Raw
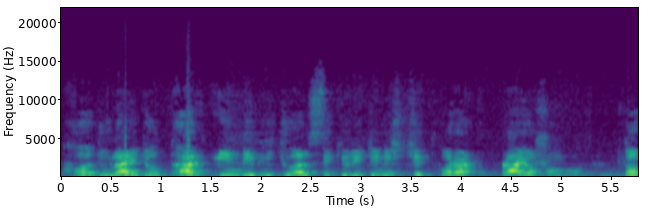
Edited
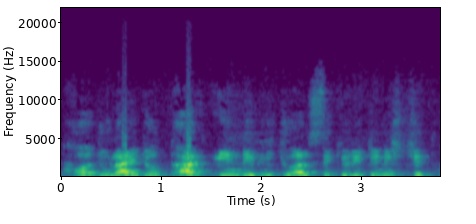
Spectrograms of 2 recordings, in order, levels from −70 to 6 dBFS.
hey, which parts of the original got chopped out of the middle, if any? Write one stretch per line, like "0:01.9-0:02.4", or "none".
none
